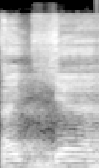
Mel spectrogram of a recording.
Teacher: Di tengah-tengah lidah dia. Ayya tapi ada hembusan karena ya bertasjid itu pertama rongga udara yang terkunci lalu terbuka. Ayya seperti itu.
